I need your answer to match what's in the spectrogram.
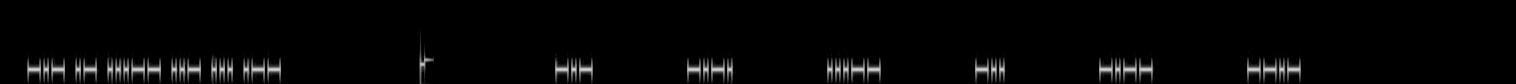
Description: Morse code, heard as a keyed tone, about 31 wpm, spaced as for 13 wpm, 700 Hz. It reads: KA3USW KC3DYQ
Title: USA Call Signs - 6 Characters - 8x Character Spacing - 30wpm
